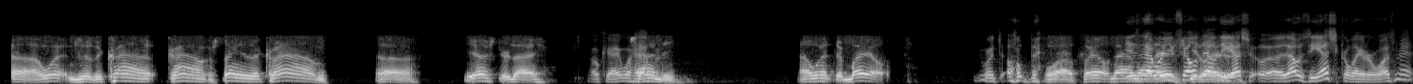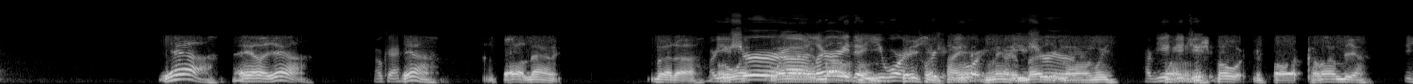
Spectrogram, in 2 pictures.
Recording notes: More of your phone calls.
